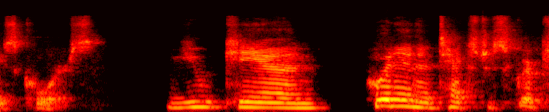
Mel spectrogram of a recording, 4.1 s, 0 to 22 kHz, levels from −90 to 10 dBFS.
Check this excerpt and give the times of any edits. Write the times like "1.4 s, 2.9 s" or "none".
none

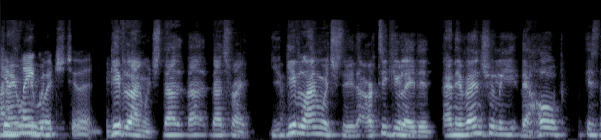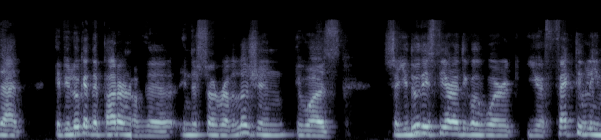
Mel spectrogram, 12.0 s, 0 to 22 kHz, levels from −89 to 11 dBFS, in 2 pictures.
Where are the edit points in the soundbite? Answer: 1.0 s, 2.7 s

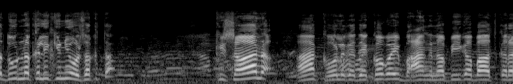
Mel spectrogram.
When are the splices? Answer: none

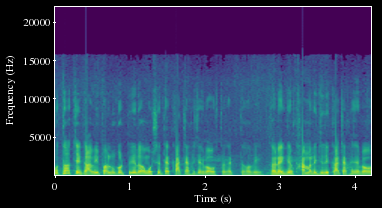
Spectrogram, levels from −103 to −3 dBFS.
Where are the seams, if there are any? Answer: none

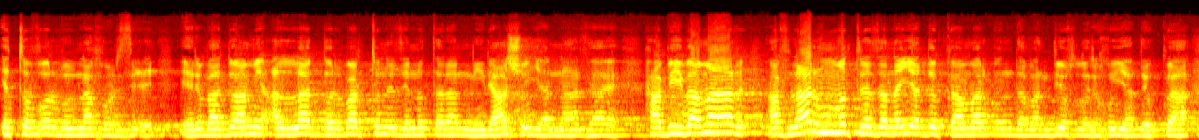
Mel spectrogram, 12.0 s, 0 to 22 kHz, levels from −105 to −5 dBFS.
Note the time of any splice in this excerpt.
none

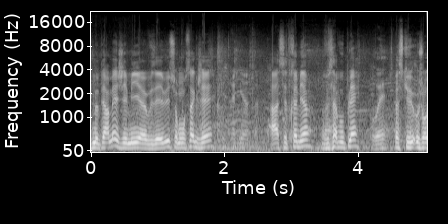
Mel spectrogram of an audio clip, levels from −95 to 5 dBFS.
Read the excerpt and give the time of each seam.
none

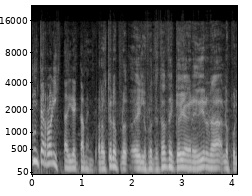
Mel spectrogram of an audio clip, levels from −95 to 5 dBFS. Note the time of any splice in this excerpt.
1.2 s

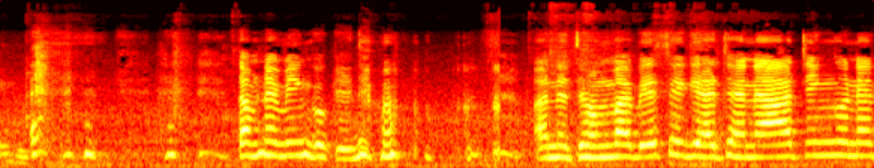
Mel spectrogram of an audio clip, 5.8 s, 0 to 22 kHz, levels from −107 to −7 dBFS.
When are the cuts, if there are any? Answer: none

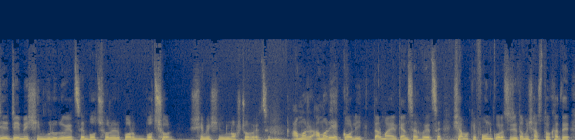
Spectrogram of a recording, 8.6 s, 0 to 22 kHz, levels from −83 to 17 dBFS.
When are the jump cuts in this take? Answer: 4.3 s

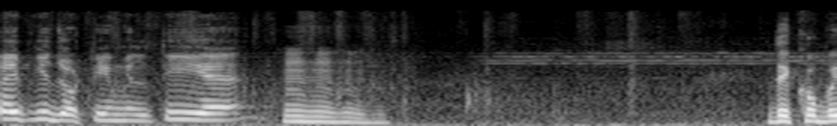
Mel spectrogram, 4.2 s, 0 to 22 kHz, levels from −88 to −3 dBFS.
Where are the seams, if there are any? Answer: none

